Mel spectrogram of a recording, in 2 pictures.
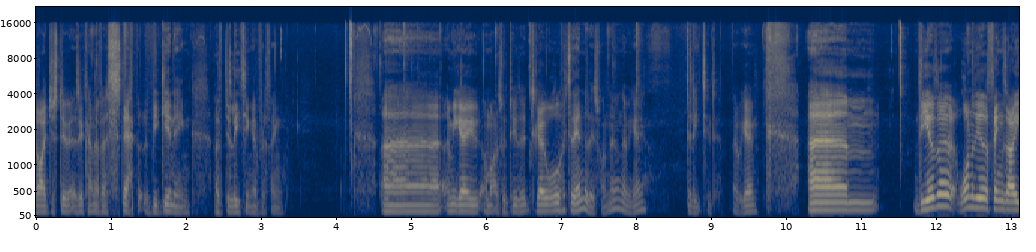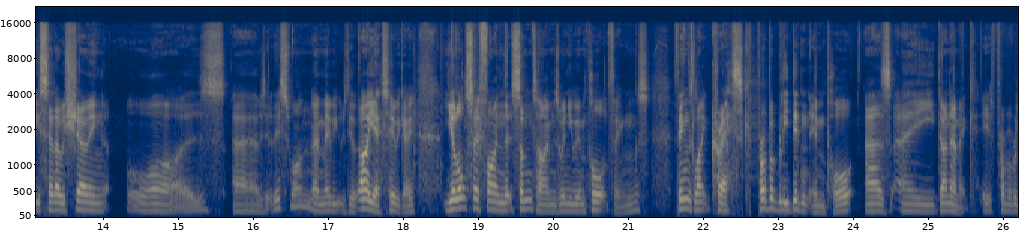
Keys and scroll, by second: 4.8 BackSpace.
